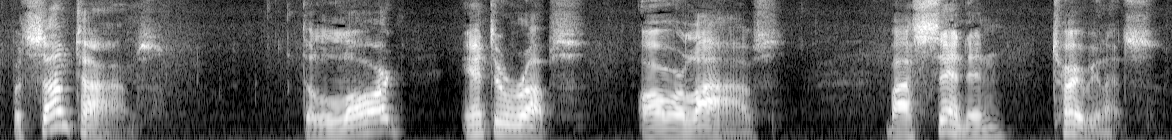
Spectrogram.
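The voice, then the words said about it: Cajun accent. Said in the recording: “I do have a weird accent. I'm an old Cajun boy”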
